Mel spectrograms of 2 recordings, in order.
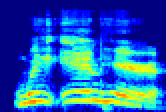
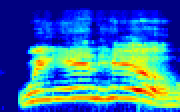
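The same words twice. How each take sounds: First: Said in the usual way. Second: Loud, high hype; hyped call-out. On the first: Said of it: "same words, calmer". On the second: Real, not acted. Host hyping up the live audience, loud call-out. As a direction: shout it out to the room. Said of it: "hyped greeting to viewers".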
